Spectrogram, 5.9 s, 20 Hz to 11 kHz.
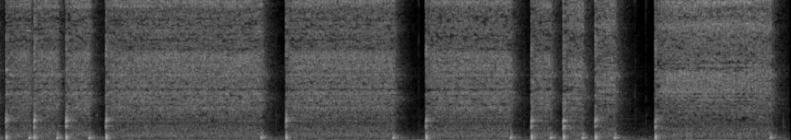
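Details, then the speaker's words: Philips PSG8040 steam generator iron after board repair for not switching on: strong, clean hissing steam bursts on each button press, cutting off sharply between shots; steam output now normal. "Ensuite la vapeur sort normalement."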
